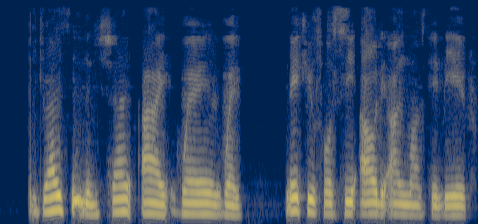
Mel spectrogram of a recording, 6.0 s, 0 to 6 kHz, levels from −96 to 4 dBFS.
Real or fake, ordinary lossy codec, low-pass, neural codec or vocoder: fake; AAC, 24 kbps; 5.4 kHz; codec, 16 kHz, 2 kbps, FunCodec, trained on LibriTTS, 25 frames a second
